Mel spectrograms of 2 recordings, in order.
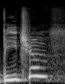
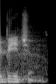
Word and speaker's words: Beauchamp: But yeah, her name, any person with half a high school education who looked at that name on paper would pronounce it Beauchamp or Beauchamp. – Yes. – But she does say Beecham.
